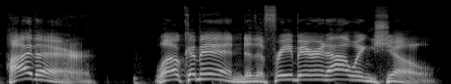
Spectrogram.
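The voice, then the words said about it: Imitates a radio host's voice. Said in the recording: “This is my impression of the Free Beer and Hot Wings show with no Joe.”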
